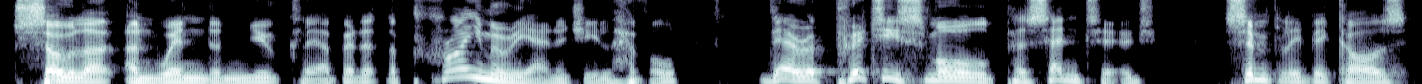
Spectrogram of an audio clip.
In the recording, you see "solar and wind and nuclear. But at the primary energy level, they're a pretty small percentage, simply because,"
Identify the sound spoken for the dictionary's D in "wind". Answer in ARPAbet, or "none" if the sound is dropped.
D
